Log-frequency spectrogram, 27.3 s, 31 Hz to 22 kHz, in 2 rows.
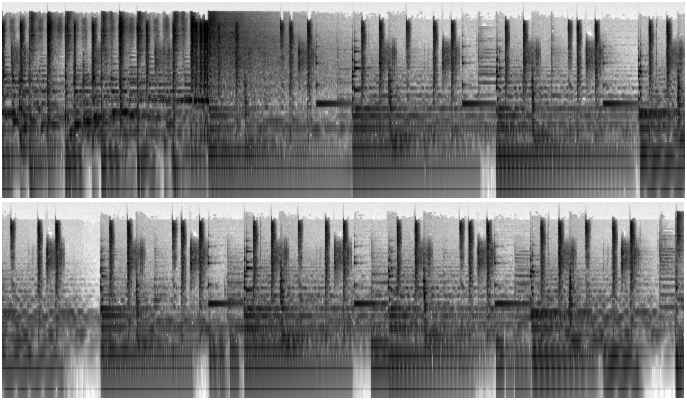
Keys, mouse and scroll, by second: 0.0-6.6 typing, 7.9 click, 8.9-15.2 alt+drag, 14.9-21.3 typing, 21.3 click, 22.5-24.5 alt+drag, 26.2 click, 26.2-27.3 typing.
